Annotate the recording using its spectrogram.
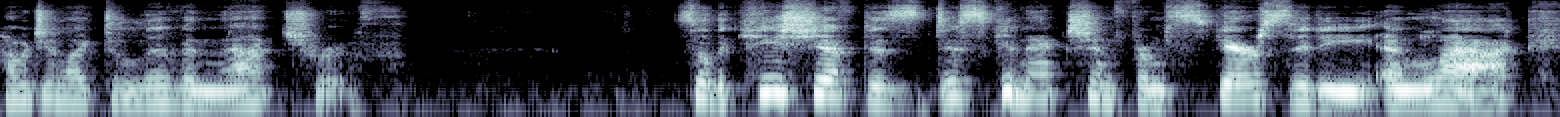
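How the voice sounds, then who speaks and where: A somewhat breathy woman with an American accent, medium pitch, very wide pitch swings and a fairly slow pace. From US West Coast, San Francisco Bay Area. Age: 60s. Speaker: life coach. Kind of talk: motivational coaching monologue. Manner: casual, repetitive with hesitations.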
